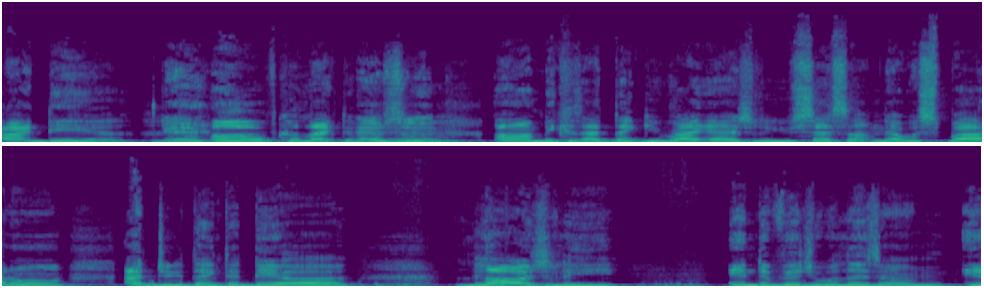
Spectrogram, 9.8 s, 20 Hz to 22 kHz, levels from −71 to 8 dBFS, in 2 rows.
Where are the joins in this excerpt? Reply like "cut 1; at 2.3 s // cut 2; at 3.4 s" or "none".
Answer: none

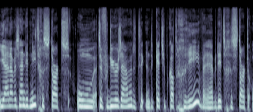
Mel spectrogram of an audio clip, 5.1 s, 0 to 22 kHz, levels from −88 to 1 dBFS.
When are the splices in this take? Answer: cut 1; at 1.9 s

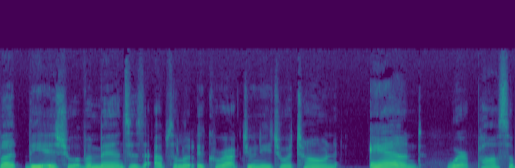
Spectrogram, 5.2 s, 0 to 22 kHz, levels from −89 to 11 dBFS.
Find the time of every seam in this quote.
none

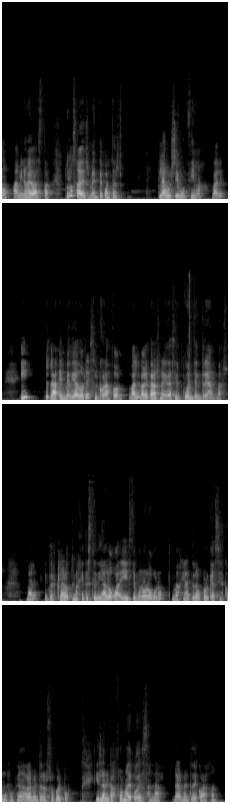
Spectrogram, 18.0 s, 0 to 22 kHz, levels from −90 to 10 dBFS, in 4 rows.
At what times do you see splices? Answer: cut 1; at 4.9 s // cut 2; at 9.8 s // cut 3; at 12.4 s

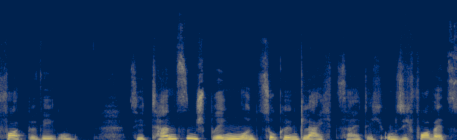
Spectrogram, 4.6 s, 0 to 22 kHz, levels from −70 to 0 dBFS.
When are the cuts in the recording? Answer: none

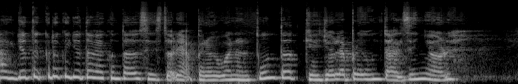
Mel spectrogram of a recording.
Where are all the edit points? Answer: cut 1; at 3.0 s

